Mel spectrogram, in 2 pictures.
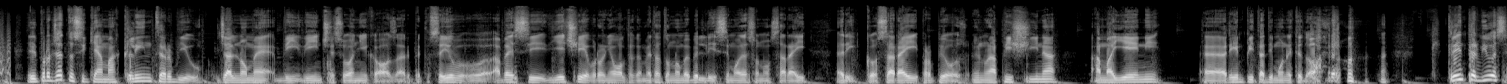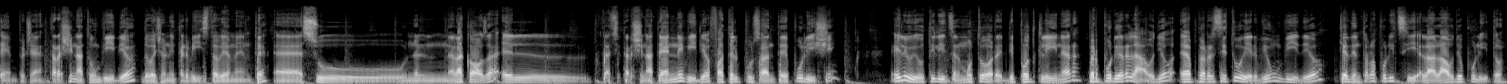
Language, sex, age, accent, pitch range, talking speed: Italian, male, 30-49, native, 85-110 Hz, 180 wpm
